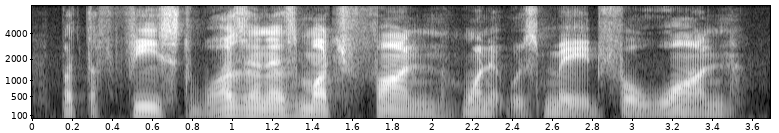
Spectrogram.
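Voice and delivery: ordinary delivery

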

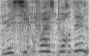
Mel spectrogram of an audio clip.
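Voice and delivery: high, slow, drawn-out outraged cry.

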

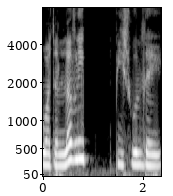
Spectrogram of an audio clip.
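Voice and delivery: ordinary talk

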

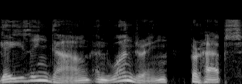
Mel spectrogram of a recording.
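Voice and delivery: ordinary delivery

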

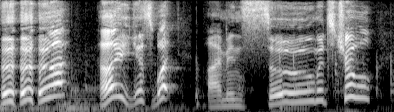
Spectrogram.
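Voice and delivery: very high, slow speech through giggles. Playing a game with another player, laughing while talking. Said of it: "Why are you laughing then?".

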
